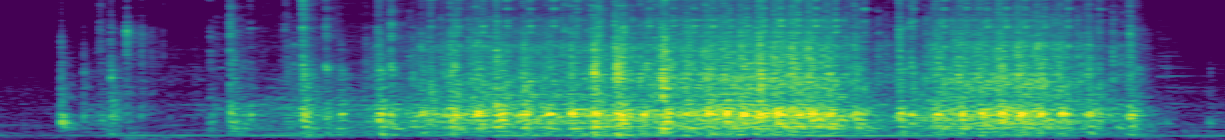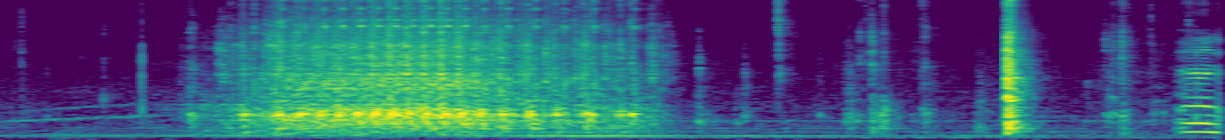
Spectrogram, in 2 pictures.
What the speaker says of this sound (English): So you're literally just sewing on the top of the fold, a top stitch that holds this down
